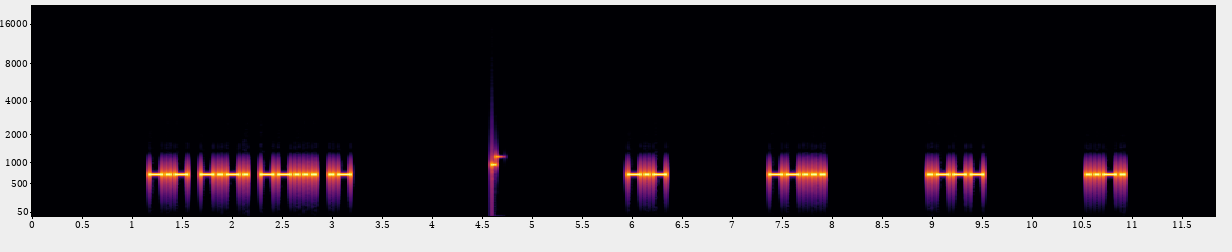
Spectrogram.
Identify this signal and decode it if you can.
Morse code, heard as a keyed tone, about 28 wpm, spaced as for 12 wpm, 700 Hz. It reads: KC7A K7JF
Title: USA Call Signs - 4 Characters - 8x Character Spacing - 28wpm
